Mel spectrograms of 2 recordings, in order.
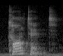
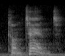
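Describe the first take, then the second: First: Both syllables carry stress. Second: Only the second syllable carries stress. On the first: "ambas são estressadas" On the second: "ela é estressada"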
